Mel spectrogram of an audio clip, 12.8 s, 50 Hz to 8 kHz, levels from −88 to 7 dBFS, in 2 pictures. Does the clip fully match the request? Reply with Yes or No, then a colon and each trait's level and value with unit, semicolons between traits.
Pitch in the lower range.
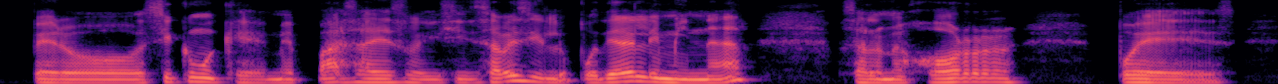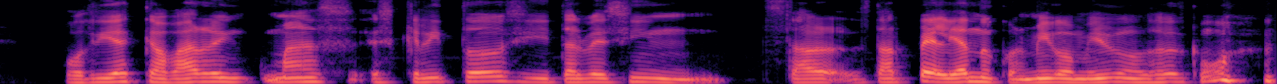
Yes: low, 130 Hz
